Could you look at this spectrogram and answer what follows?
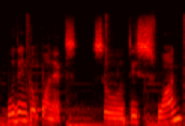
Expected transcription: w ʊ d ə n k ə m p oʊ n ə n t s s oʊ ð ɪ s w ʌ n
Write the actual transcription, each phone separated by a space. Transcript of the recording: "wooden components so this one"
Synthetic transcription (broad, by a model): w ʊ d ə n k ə p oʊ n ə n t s s oʊ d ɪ s w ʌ n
